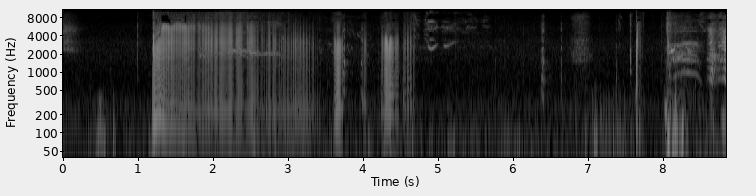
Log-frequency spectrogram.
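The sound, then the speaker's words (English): A man farts loudly, drawn out for about two seconds with a wobbling, buzzy pitch, followed by a few shorter sputtering bursts and quieter rustling. “face gets progressively redder and redder as he farts, and he smiles more.”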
